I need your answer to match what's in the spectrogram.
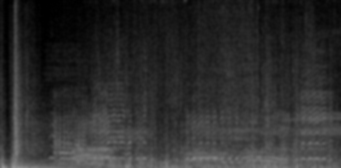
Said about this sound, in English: The spooked goats ran past Zagreus.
